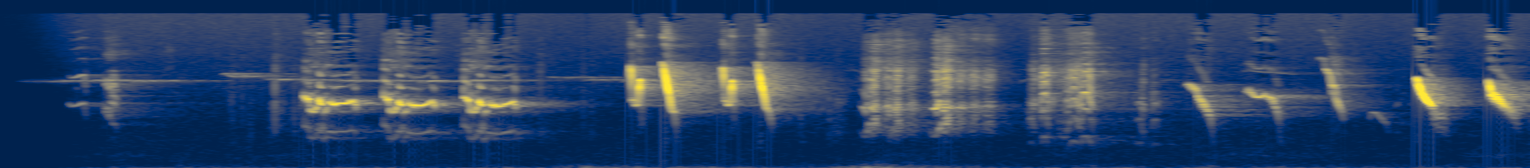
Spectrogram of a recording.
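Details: Lyrebird song: a long thin whistled note, then throaty buzzy phrases repeated three times, followed by loud descending whistled sweeps and sharp downslurred notes that grow louder toward the end.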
